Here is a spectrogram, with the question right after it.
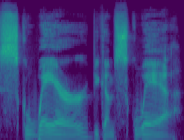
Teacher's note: There's also a couple of other just different pronunciation with R words because the Boston accent is non-rhotic typically, which means that they don't have the sound in R words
